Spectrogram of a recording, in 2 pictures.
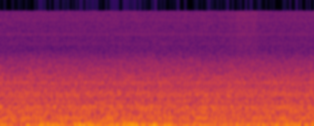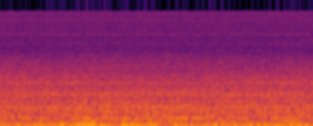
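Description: Steady background noise: a low hum with a hiss over it, unchanging and with no distinct events.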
